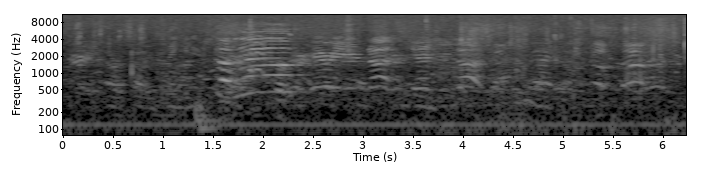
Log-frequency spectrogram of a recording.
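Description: Near silence: faint, distant voices over a low, steady hum.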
